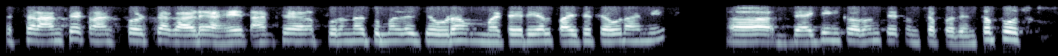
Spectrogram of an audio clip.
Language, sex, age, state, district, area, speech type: Marathi, male, 18-30, Maharashtra, Ahmednagar, rural, conversation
